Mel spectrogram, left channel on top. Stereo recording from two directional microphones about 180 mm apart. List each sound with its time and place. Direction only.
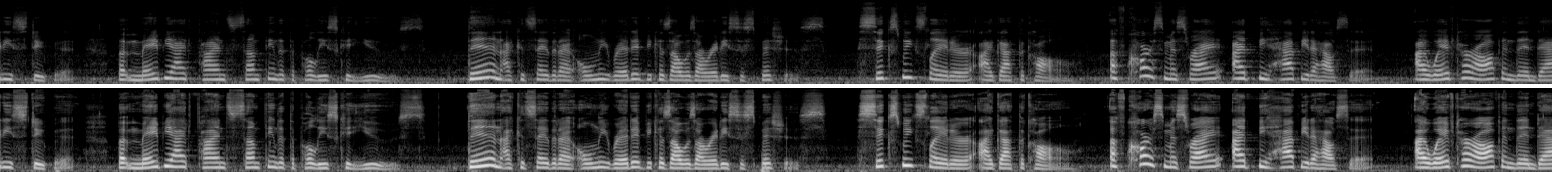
0.0 s a woman's voice: 30° right (ahead or behind)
